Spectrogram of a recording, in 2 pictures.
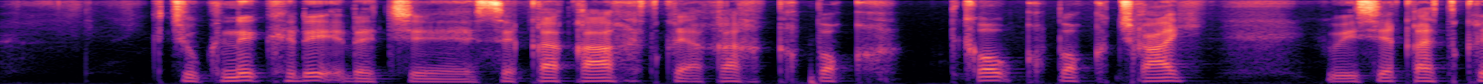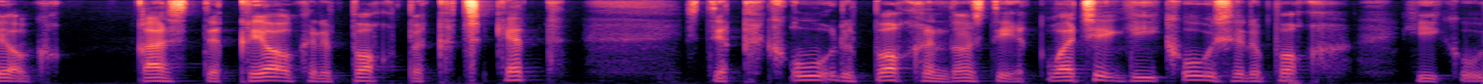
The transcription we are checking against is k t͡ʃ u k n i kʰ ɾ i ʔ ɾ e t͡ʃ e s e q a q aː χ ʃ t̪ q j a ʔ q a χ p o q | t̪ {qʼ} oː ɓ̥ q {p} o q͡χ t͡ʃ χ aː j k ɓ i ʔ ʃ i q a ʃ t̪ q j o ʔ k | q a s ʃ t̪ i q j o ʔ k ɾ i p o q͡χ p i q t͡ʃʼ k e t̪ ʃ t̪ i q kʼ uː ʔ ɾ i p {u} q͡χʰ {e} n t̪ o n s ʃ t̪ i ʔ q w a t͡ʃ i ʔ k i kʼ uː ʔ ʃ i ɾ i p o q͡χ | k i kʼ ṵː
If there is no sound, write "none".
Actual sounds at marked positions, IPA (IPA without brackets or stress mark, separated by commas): kʼ, p, o, e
